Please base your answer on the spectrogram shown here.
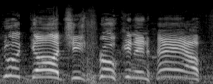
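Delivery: sportscaster calling a disaster, mock excited; mock play-by-play. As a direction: call the fall like a ringside announcer gone wild. Mock commentary over circus video.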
